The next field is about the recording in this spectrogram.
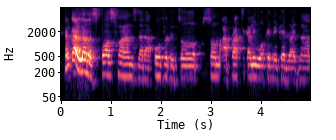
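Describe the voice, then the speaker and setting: A man's voice: a little high, a little mellow. A man with a Nigerian accent hosting a sports talk show, chatty and boastful, with pidgin asides. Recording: roomy echo.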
